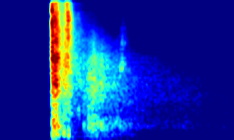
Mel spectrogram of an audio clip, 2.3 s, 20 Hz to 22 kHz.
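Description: A single loud shot from a Remington 870 12 gauge shotgun with a 26-inch barrel firing a Winchester Longbeard XR 3-inch #6 shell, a sharp blast followed by a long decaying outdoor echo.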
